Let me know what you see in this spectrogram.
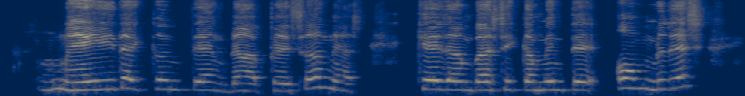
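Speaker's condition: Cerebral palsy; present at least 40 years

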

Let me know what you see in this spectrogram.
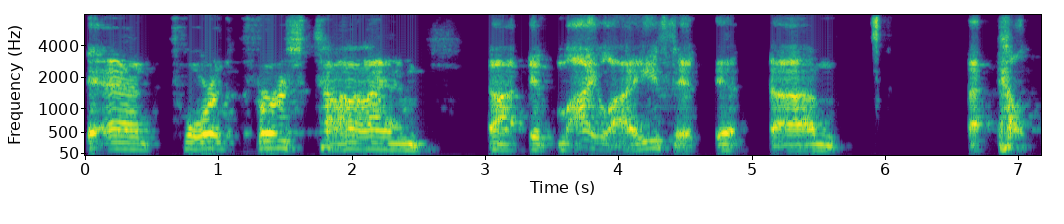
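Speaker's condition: Spasmodic dysphonia; acquired unexpectedly

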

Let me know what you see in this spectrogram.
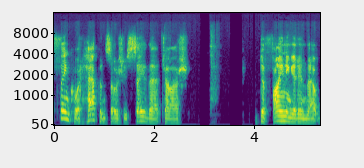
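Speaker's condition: No condition

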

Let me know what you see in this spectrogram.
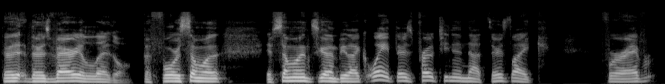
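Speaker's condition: No condition

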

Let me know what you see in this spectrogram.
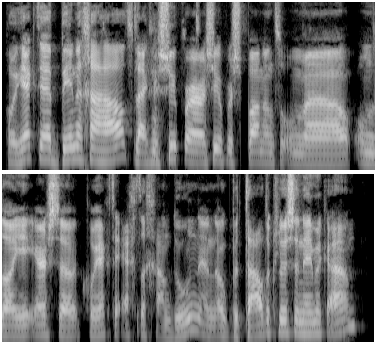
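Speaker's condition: No condition

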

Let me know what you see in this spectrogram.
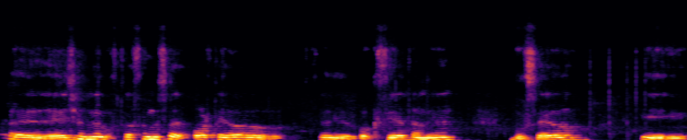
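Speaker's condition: Parkinson's disease; onset around age 29, 23 years since onset; visible tremor, involuntary movements during recording

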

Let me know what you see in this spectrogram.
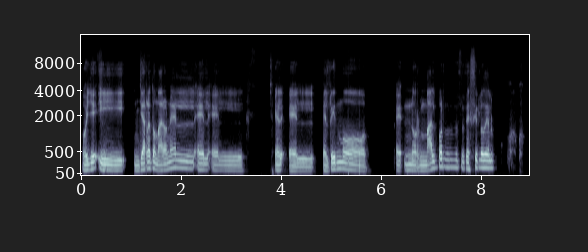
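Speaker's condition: Stuttering; now at ease with it; stutters less after drinking alcohol, work phone and video calls initially hard; repeated words, prolonged sounds

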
